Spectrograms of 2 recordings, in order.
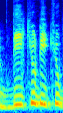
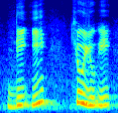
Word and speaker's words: deque: तो DEQUE, तो DEQUE pronounced as DEQUE, बहुत इंपॉर्टेंट है इसका प्रोनाउंसिएशन। इसको DQ बोलते हैं लोग, और इसको उस DQ से कंफ्यूज कर जाते हैं जो हमने पढ़ रखा है, विच इज DEQUE।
